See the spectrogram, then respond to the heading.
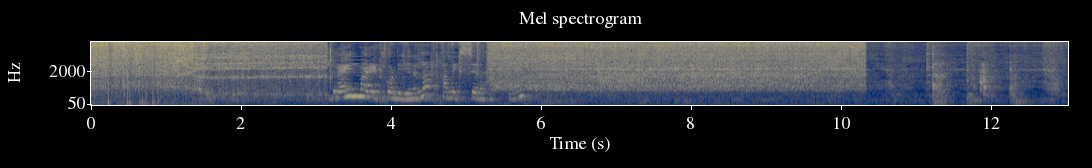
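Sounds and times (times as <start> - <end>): paste sizzling in hot oil: 0.0 - 3.2, 5.3 - 10.4.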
